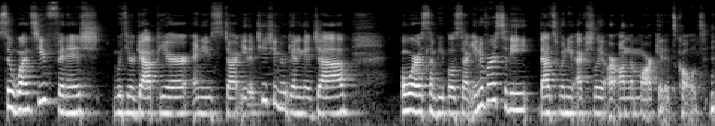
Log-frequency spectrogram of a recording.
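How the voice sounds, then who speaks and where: With an American accent, a woman speaks at a moderate pace and medium pitch, with ordinary pitch variation and audible room echo. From US West Coast, San Francisco. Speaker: rabbi's wife. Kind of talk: interview. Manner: hesitant, many ums.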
